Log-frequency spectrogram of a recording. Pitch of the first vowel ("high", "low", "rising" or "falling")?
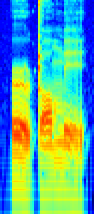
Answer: falling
